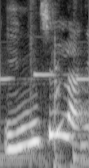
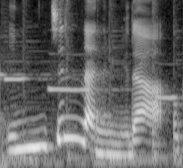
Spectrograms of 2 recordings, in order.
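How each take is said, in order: First: The second syllable ends with an l sound. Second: The second syllable ends with an n sound. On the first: The speaker calls it wrong. "임질 좀 이상하죠" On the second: The speaker calls it right. "니은으로 바뀌는 경우가 있습니다"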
